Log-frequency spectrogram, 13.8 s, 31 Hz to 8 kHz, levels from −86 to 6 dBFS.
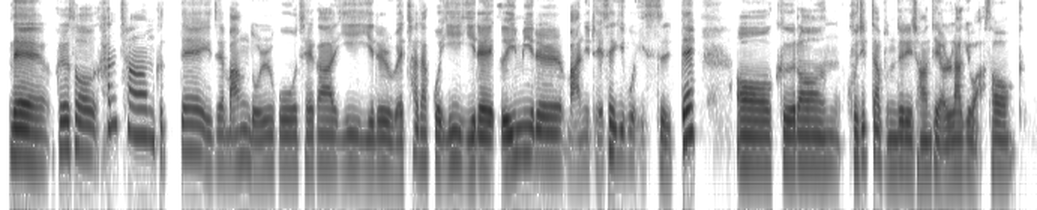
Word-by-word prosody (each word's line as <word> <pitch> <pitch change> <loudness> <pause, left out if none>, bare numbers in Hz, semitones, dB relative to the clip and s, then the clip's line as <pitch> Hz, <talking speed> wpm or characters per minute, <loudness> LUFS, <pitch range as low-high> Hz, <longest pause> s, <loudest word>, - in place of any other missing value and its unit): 네. 125 -4 +7
그래서 155 -3 +1
한참 240 -7 -2
그때 150 -6 -4
이제 115 -1 -5
막 110 +3 -4
놀고 110 +1 -2
제가 110 +1 -2
이 105 0 -6
일을 105 0 0
왜 100 +1 -3
찾았고 120 -4 -3
이 115 +4 -1
일의 110 0 +4
의미를 120 0 +3
많이 105 +1 -5
되새기고 130 - -3
있을 95 -5 -7
때 220 +4 +6 0.6
어 110 -1 +4
그런 110 -2 +1
구직자분들이 110 -4 -1
저한테 95 +1 -2
연락이 100 +3 0
와서 100 0 -3
그 - - -20
110 Hz, 240 characters per minute, -22 LUFS, 105-130 Hz, 0.6 s, 네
